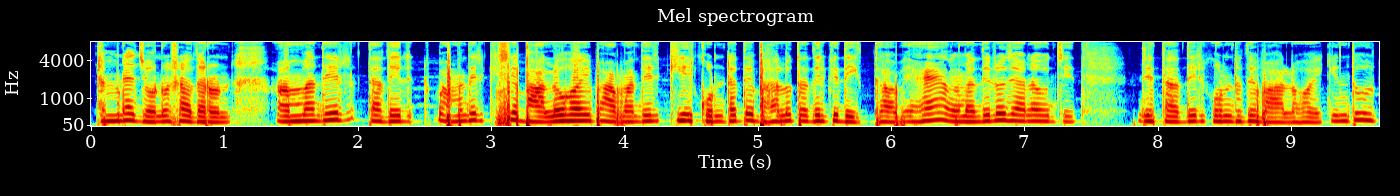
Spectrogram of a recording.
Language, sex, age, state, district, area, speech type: Bengali, female, 18-30, West Bengal, Nadia, rural, spontaneous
